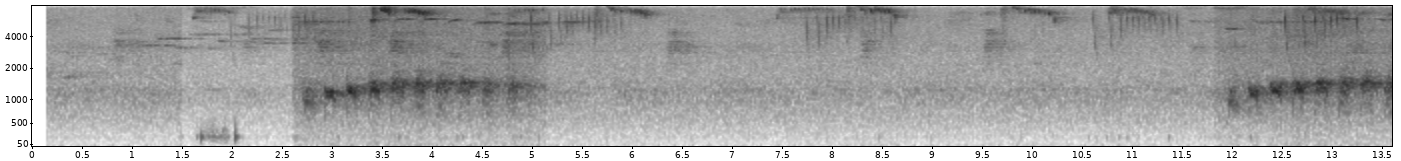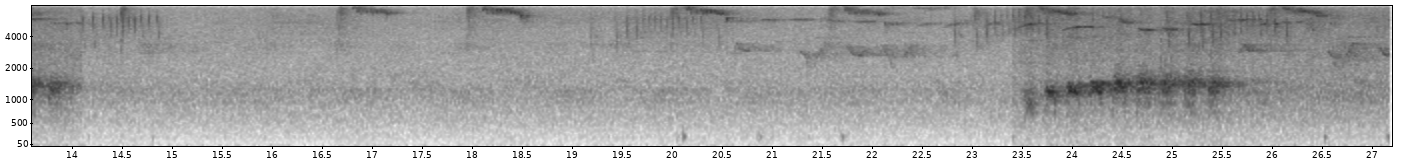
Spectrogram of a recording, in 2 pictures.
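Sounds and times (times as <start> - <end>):
Grey-Peacock Pheasant calling in Eaglenest, India: 1.6 - 5.2, 11.8 - 14.1, 23.4 - 27.1.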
